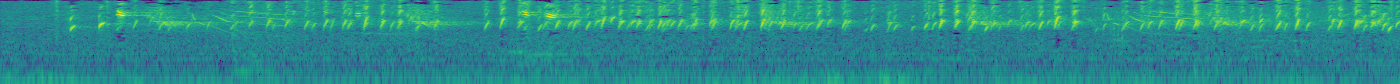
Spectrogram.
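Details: Female European goldfinch bitbita call, played to stimulate males to mate: dense bursts of rapid high twittering chirps with sharp upslurred notes, separated by brief pauses.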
